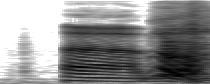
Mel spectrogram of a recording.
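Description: A single sneeze: a short, loud voiced 'ah' intake that bursts into a sharp, breathy 'choo' at the end, after a brief quiet moment.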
